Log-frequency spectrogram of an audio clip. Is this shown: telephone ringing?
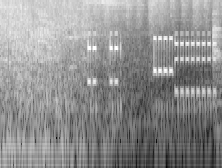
yes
